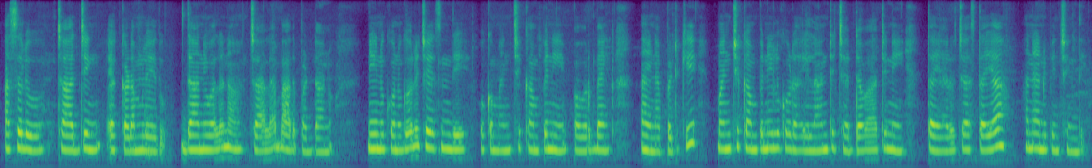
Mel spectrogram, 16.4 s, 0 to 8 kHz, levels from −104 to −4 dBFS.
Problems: background sounds at intervals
